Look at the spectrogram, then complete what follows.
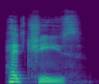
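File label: "headcheese", British English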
